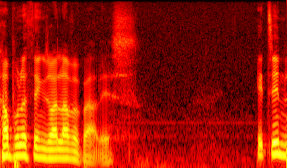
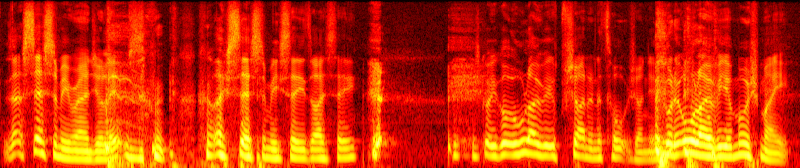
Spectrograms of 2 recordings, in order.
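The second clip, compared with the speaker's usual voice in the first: bouncer; 4 semitones higher, 7 dB louder than usual. Pretend. Bouncer inspecting customer.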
